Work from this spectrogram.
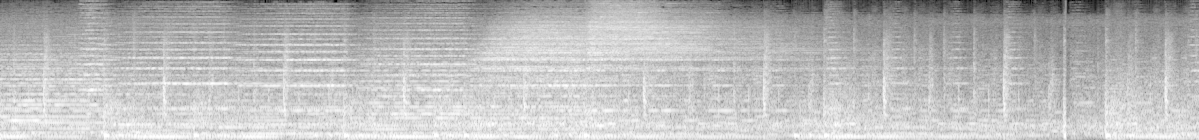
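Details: Loud, steady background music with a droning low tone and sharp clicks; no animal voice comes through.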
